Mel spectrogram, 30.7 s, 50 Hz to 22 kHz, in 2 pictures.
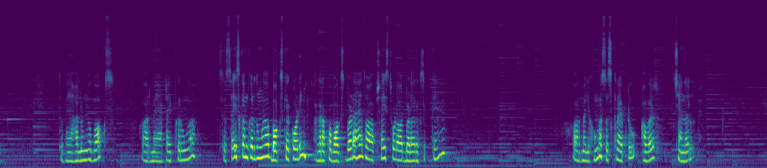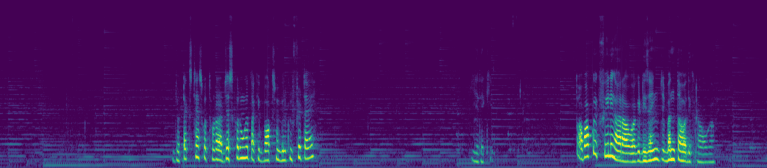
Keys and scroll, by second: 2.4 ctrl+a, 5.7-15.9 typing, 18.7 ctrl+e, 27.3 ctrl+c, 27.7 ctrl+v.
